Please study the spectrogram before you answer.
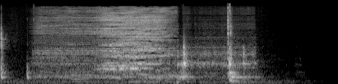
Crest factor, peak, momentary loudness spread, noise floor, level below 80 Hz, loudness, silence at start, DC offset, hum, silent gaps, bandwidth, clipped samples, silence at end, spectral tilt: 20 dB; 0 dBFS; 15 LU; -61 dBFS; -54 dBFS; -16 LUFS; 0 s; under 0.1%; none; none; 18 kHz; under 0.1%; 0.8 s; 0 dB/octave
